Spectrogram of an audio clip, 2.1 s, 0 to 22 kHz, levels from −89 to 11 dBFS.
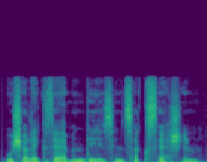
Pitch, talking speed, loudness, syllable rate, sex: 140 Hz, 175 wpm, -17 LUFS, 6.1 syllables/s, female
